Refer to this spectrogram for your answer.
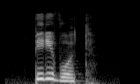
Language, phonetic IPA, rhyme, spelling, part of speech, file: Russian, [pʲɪrʲɪˈvot], -ot, перевод, noun, Ru-перевод.ogg
- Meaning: 1. transfer, transference 2. translation 3. remittance 4. money order 5. switching, shunting 6. conversion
